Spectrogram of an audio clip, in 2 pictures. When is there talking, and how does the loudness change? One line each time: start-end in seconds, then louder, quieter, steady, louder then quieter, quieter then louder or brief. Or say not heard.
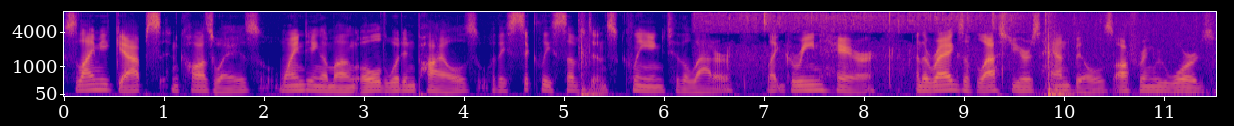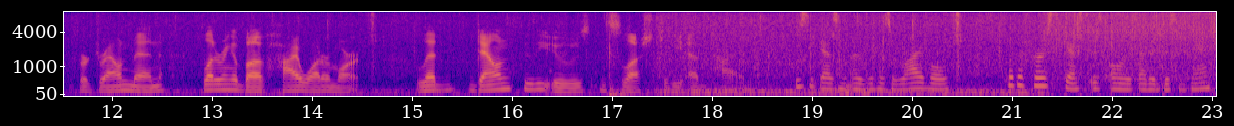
0.0-23.0 steady.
